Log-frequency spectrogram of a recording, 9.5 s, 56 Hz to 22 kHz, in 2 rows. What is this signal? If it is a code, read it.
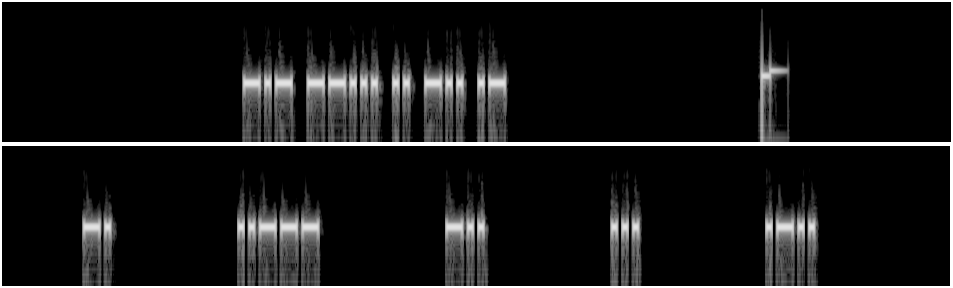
Morse code, heard as a keyed tone, about 42 wpm, spaced as for 19 wpm, 700 Hz. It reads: K7IDA N2DSL
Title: USA Call Signs - 5 Characters - 8x Character Spacing - 45wpm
